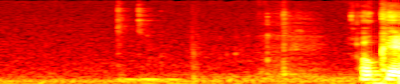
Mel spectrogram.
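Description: Near silence with a couple of faint clicks, then a man's voice says "okay" near the end.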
